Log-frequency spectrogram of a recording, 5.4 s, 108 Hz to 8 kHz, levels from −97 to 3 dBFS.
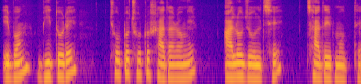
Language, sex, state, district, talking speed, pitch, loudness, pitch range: Bengali, female, West Bengal, Jalpaiguri, 110 wpm, 160 Hz, -20 LUFS, 150-180 Hz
